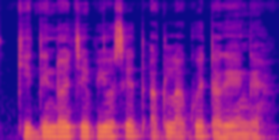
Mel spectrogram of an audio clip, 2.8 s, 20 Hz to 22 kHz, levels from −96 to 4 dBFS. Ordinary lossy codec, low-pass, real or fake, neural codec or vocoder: none; none; real; none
